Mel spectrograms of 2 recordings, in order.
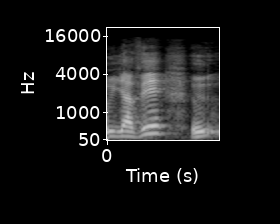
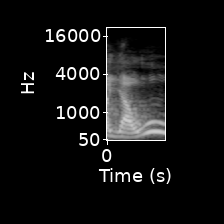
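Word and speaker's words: יה: C'est Yah qu'on le prononce dans la langue hébreu. Parce que voilà, le fait de le lire en hébreu, dans la translittération, c'est Hallelujah. Et quand les Hébreux le prononcent en Ya, bah il faut pas le changer avec d'autres choses. Il faut pas le changer en Yahoo ou d'autres choses.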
